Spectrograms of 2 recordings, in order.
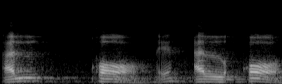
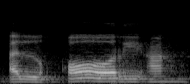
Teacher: qaf tu letakkan pada tempat dia, ya, pangkal lidah di belakang sekali, pangkal lidah. Al-qa, ya. Al-qa, bunyi dia tinggi, ya. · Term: huruf qaf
